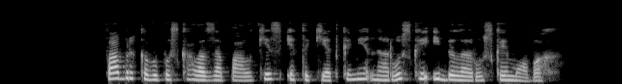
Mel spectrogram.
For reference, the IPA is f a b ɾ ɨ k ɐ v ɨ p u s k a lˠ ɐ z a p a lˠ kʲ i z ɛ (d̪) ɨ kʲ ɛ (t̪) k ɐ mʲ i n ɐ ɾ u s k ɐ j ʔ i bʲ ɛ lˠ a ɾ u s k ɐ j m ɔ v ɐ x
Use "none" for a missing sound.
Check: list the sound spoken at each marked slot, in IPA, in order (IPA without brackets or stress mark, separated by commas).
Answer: t̪, t̪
